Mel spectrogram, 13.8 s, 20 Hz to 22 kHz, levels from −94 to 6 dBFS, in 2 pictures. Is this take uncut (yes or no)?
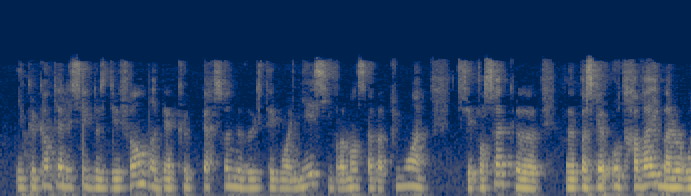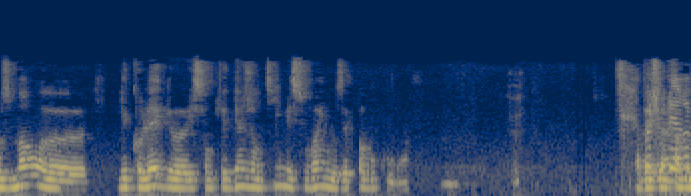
yes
